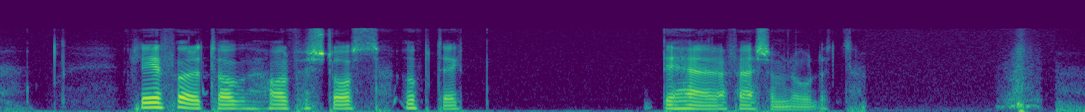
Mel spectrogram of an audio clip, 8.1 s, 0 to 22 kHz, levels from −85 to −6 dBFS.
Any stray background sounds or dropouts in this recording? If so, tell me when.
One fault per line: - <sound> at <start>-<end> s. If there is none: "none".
- whoosh at 7.5-7.8 s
